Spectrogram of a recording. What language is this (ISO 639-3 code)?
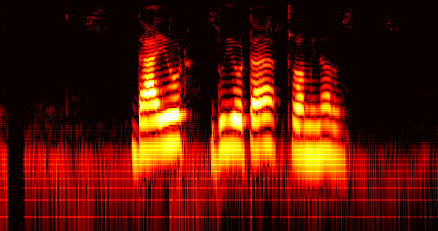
nep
